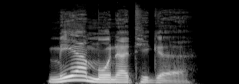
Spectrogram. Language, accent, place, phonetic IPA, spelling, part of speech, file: German, Germany, Berlin, [ˈmeːɐ̯ˌmoːnatɪɡə], mehrmonatige, adjective, De-mehrmonatige.ogg
- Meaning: inflection of mehrmonatig: 1. strong/mixed nominative/accusative feminine singular 2. strong nominative/accusative plural 3. weak nominative all-gender singular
